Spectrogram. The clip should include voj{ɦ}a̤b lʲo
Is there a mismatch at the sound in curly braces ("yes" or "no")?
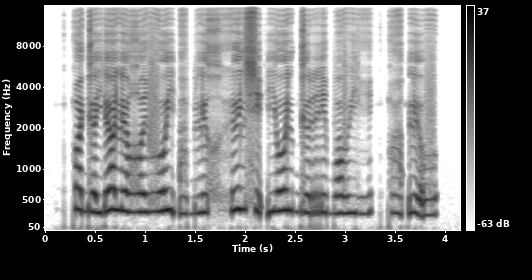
yes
